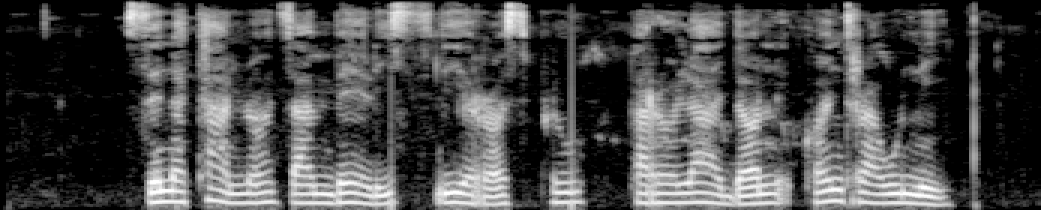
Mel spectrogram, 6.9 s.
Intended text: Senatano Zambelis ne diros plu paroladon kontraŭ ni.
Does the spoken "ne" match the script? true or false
false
